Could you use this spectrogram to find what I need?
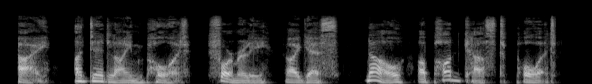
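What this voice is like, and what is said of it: Weak put-on Irish accent. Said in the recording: “an Irish poet ... My Irish accent wasn't cutting it”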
